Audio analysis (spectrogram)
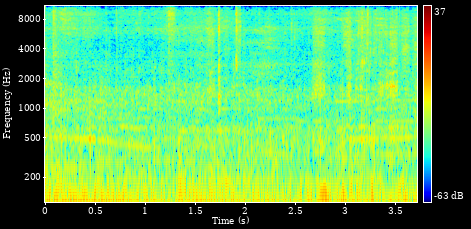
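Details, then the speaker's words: Rover SD1 2600S after new exhaust and new exhaust rubbers, reversing and creeping along; low even exhaust rumble with no thumps or knocks from the rear, previous knocking gone. Normal exhaust, no knock. "you can hear it no knocking sounds at all absolutely perfect"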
